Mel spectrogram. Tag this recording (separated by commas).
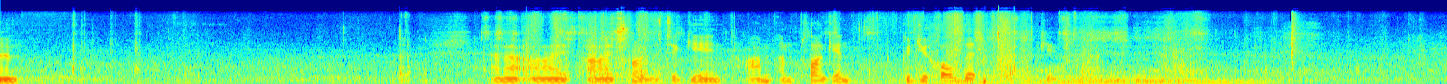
Speech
